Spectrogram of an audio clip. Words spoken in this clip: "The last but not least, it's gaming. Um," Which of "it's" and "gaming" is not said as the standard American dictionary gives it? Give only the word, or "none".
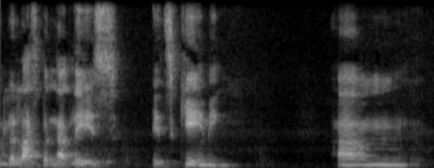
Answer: none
